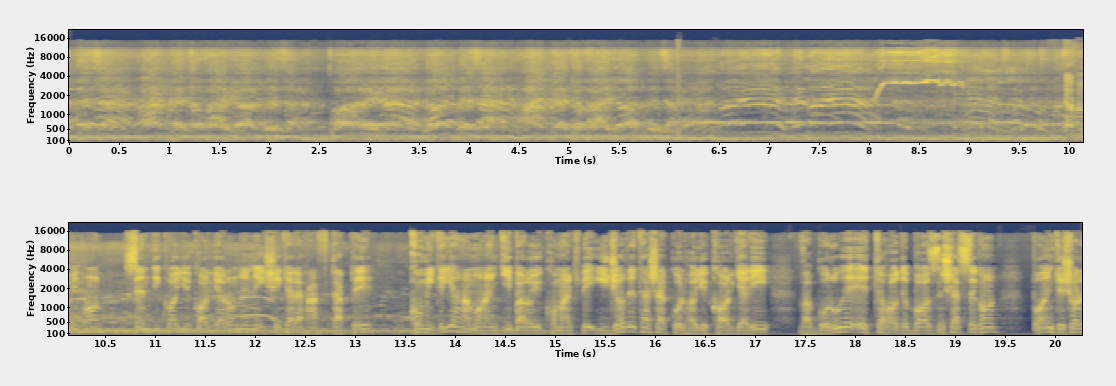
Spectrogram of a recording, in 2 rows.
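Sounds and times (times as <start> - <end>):
striking factory workers chanting slogans at a protest rally: 0.0 - 14.6
speech: 10.8 - 20.2.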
